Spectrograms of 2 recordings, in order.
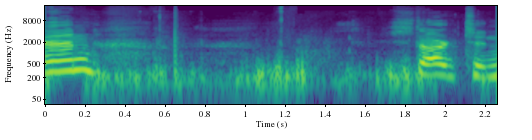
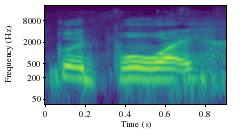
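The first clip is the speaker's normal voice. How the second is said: praising horse; 6 semitones lower than usual. Real, not acted.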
